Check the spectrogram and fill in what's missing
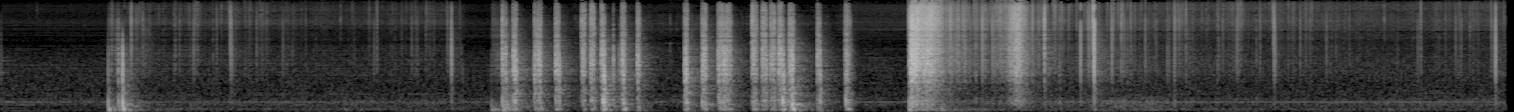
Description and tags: Vinyl static
static and pooping from a vinyl before any music begins and if the needle isn't correctly placed onto the vinyl.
